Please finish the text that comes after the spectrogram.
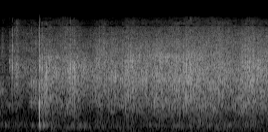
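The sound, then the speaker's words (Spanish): Audience applause: a steady wash of many hands clapping, dense and even throughout, with no voices standing out above it. “Miren nuestra hermana de las señas. Denle un aplauso.”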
